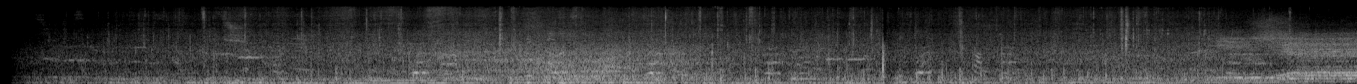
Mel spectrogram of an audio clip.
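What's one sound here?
Many footsteps shuffle on paving outdoors.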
